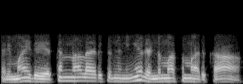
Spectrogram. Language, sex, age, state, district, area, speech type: Tamil, male, 30-45, Tamil Nadu, Thoothukudi, urban, conversation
